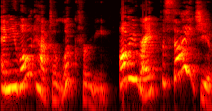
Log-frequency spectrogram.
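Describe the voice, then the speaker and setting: A squeaky put-on character voice from a woman, extremely high in pitch, at a fairly quick pace. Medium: read story. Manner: chirpy, upbeat.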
